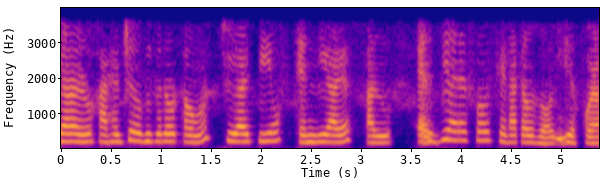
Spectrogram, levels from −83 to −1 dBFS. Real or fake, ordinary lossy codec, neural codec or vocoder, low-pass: fake; none; codec, 16 kHz, 0.5 kbps, FunCodec, trained on Chinese and English, 25 frames a second; 3.6 kHz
